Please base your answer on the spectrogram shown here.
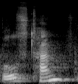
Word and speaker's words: biltong: was, he was like, I had to say it like bull's tongue, say it like that, but it's like, that's how you pronounce it, but it's not what it is.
